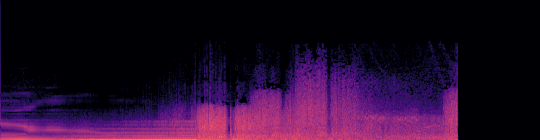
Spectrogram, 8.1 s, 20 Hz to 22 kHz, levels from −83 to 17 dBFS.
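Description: At 6.85 s the audio has a cut-off end. The sound stops mid-event, with no natural decay or fade, and the remaining time to the end is digital silence. The last stretch of audio was never written to the file or never played out, so the signal simply ends where the capture stopped. On a waveform the trace drops straight from active signal to a flat line; a spectrogram shows energy ending in a hard vertical edge, followed by empty black.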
